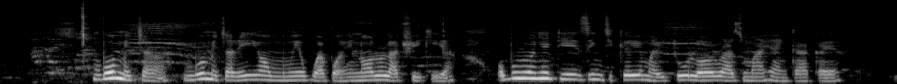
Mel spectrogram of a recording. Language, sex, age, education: Igbo, female, 30-45, tertiary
